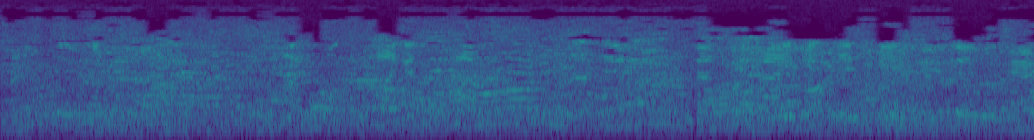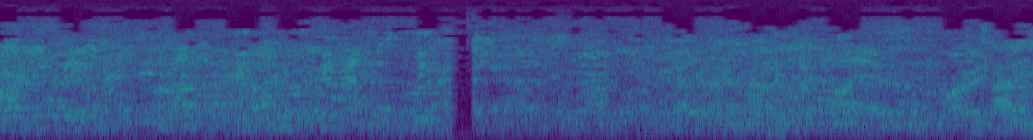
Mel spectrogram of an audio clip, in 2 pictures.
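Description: Crowd chatter: many people talking at once, with no single voice standing out. The sound briefly drops out about seven and a half seconds in.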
